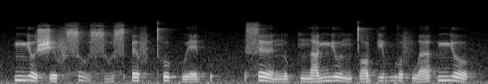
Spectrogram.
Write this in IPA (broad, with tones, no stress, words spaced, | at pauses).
mʲo˥˩ʃɨ˨˥fso̤˥˩ so̤˨˥sʔɘ˥˩ft̪ʰu˥˩kʷje˨˥kʷ | sɘː˥˩nu˨˥kʷna˨˥mʲuː˥˩n t̪ɔ˨˥pʲu˨˥ɡʷɘ˨˥fwɐ˨˥ | mʲo˥˩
